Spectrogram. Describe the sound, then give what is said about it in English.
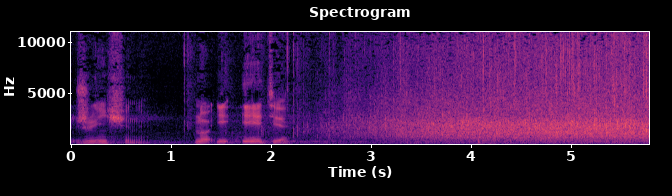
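A voice speaks briefly, then applause from an audience that includes a number of Russian religious leaders rises into a dense, steady wash of clapping that grows louder and carries on to the end. “You see people applauding, a number of Russian religious leaders out there.”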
